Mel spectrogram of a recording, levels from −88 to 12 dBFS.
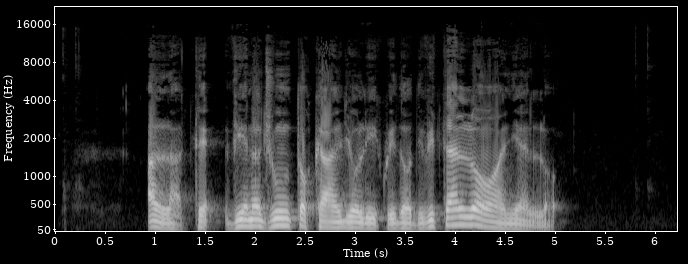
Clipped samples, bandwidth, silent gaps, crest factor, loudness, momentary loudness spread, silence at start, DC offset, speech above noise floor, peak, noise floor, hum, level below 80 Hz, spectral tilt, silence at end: under 0.1%; 12.5 kHz; none; 14 dB; -15 LUFS; 8 LU; 0.95 s; under 0.1%; 58 dB; -2 dBFS; -72 dBFS; none; -44 dBFS; -8.5 dB/octave; 1.25 s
